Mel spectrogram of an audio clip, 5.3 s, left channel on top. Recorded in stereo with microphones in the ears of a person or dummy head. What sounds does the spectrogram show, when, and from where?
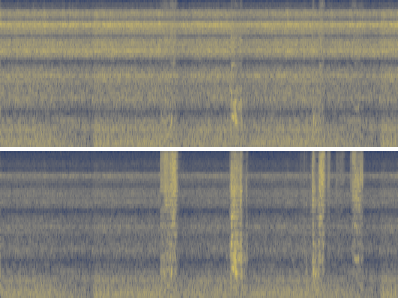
0.0 s an engine running: 65° left (ahead or behind)
2.1 s a zipper: 55° right (ahead or behind)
